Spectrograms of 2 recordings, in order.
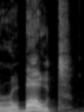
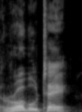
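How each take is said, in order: First: The name is pronounced without a French-sounding flavor. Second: The name is pronounced with a French-sounding flavor. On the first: The speaker calls it wrong. "Yo pensé que era algo así como" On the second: The speaker calls it right. "así como tirado al francés"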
